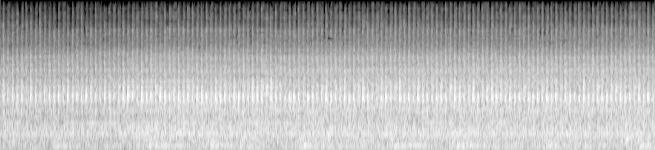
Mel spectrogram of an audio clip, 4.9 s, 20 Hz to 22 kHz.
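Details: 1993 Nissan Terrano diesel with a hard-starting complaint, now running after repair; steady diesel clatter at an even idle, no stumbling or hunting, light healthy knock. Normal diesel idle.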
